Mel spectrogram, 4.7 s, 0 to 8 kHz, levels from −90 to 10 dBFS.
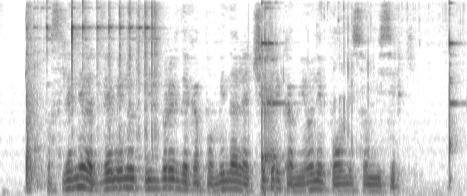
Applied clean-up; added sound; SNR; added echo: none; Chink, clink / Liquid; 8 dB; reverberation time 0.2 s.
